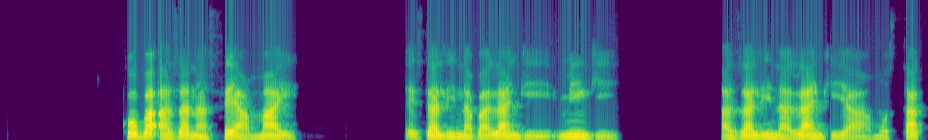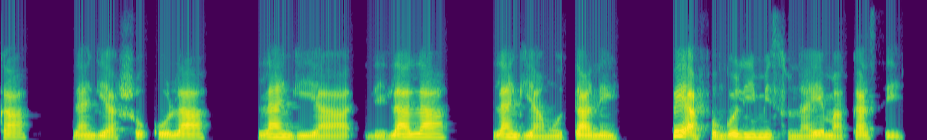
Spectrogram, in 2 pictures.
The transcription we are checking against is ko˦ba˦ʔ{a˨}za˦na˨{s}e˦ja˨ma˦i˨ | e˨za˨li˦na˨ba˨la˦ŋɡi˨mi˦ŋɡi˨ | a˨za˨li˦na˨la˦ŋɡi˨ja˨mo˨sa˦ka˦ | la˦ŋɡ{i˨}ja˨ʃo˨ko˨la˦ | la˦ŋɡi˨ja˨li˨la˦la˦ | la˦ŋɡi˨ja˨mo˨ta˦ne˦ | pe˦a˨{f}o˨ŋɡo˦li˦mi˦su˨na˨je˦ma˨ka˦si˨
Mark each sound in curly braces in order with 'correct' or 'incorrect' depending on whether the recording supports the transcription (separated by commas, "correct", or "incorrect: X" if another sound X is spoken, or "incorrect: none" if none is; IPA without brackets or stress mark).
correct, correct, correct, correct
